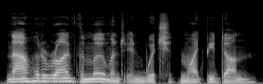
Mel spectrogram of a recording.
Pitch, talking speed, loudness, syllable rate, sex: 110 Hz, 250 wpm, -18 LUFS, 5.6 syllables/s, male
